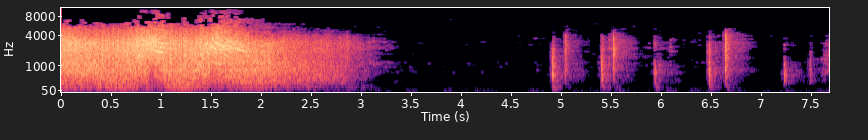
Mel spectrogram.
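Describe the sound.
Gunshots: a loud, broad roaring blast fades away over a few seconds, then after a pause several sharp, short cracks follow in an uneven sequence.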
